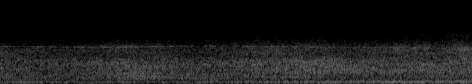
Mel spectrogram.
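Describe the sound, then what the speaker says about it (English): A KLM Embraer 175 airliner from Amsterdam arrives at Leeds Bradford Airport with a steady, broad engine roar. The sound is fairly distant and constant throughout, swelling slightly toward the end. "here comes a KLM from Amsterdam. This should be an Embraer 175."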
